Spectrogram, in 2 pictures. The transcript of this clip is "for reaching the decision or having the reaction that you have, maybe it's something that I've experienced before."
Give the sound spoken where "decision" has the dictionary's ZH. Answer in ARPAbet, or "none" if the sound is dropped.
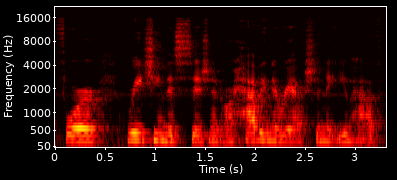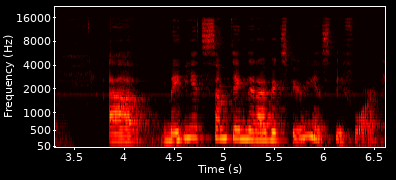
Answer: ZH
